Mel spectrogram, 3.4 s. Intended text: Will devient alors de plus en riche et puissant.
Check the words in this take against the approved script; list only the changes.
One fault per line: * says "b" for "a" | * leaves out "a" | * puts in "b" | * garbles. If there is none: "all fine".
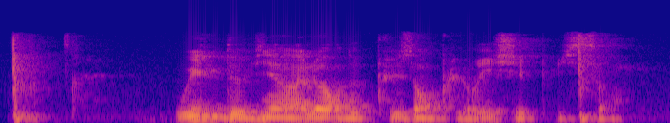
* puts in "plus"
